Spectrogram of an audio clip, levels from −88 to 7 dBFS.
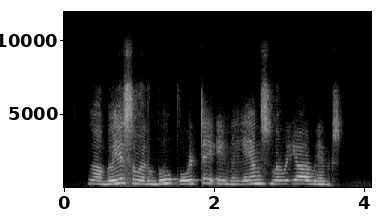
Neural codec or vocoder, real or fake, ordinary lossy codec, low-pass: codec, 16 kHz, 0.5 kbps, X-Codec, HuBERT features, trained on general audio; fake; Opus, 32 kbps; 7.2 kHz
